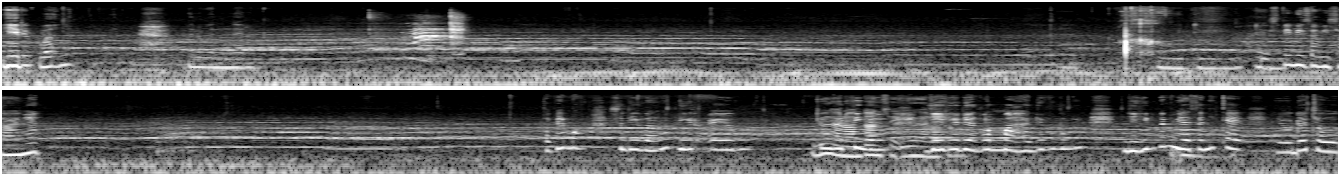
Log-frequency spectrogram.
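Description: A young woman sings softly close by, heard through a phone microphone.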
